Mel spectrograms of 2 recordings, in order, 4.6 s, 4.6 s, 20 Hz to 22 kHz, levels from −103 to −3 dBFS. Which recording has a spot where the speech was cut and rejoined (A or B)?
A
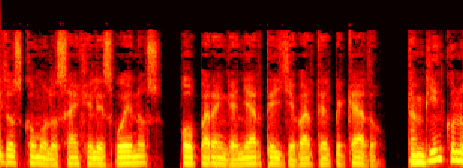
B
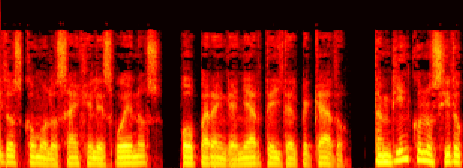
B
